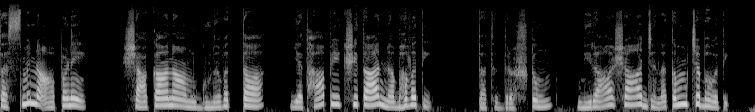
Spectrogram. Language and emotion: Sanskrit, sad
